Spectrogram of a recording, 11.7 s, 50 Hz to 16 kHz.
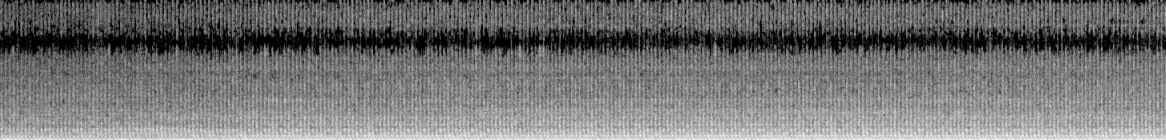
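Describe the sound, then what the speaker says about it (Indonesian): A hot 2007 Isuzu Panther LS Turbo diesel engine idles up close with a steady, dense clatter and a rhythmic knock. The sound holds constant with no revving and no voices. "Kita lihat mesinnya, ini kondisi sudah panas."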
